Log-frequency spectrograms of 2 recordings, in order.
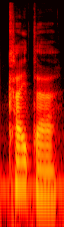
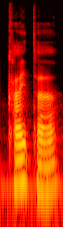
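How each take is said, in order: Both takes have the same delivery.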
